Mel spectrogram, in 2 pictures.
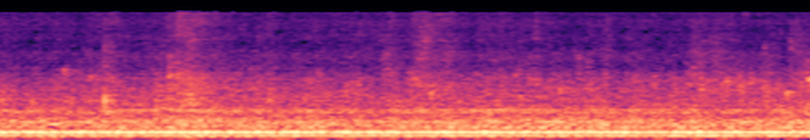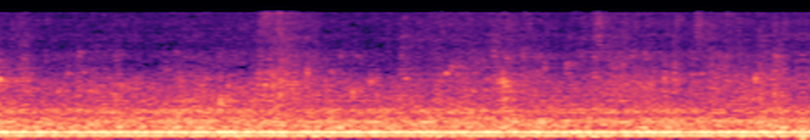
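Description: Sauce simmering in a pot, stirred with a spoon in a few faint scraping strokes. Under it runs a steady low hum, which is the loudest thing heard.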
